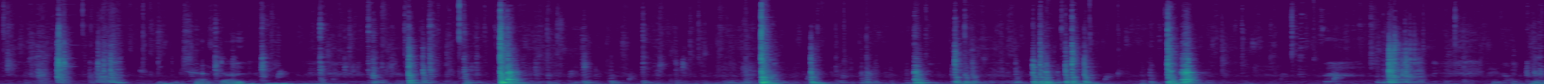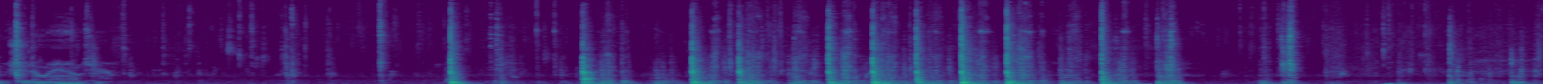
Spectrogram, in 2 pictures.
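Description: Small metal hardware clinking and clicking as washers and bolts are handled and fitted to a chainsaw holder's mounting brackets on a snowmobile, with a quick run of regular clicks in the last several seconds.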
